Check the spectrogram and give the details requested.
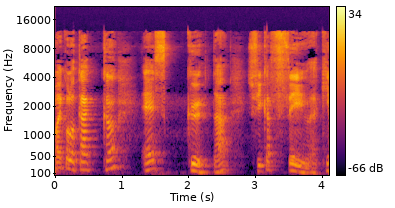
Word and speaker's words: quand est-ce que: Lembrando, esse QU, esse QU, o som do Q no francês é som de K. Então, quand est-ce que.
